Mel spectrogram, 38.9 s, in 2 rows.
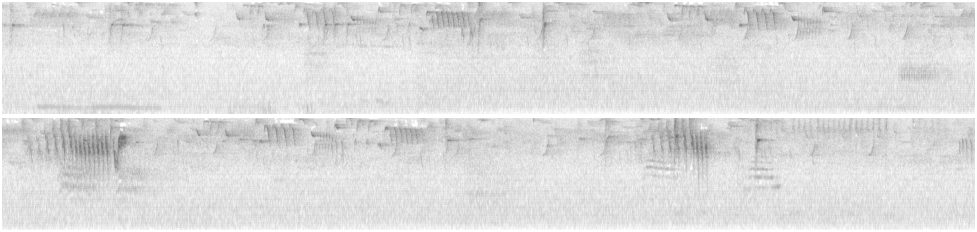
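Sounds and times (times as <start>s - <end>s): birds chirping and singing: 0.0s - 9.7s, 32.5s - 35.9s
long trilling bird call: 0.2s - 4.1s, 34.3s - 35.1s.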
